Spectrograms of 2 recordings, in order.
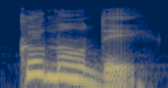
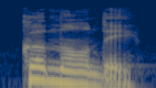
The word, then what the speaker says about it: commander: Commander. Okay, remember A and N together, so it's nasal, en. Commander.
